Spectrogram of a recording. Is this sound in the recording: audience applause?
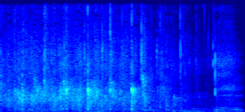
yes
